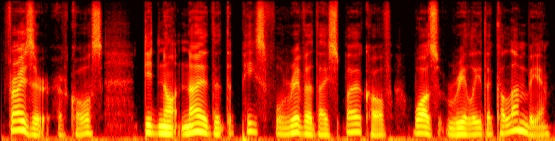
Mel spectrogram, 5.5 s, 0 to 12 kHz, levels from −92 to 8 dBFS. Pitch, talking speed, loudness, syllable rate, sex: 125 Hz, 185 wpm, -19 LUFS, 5.5 syllables/s, male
